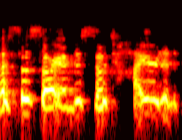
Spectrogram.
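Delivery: very high, thin mock weeping voice; retold crying. Exhausted caller pouring out her heart to a stranger, mock sobbing. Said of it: "I just start crying".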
